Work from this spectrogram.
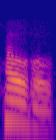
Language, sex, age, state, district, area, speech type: Marathi, male, 18-30, Maharashtra, Kolhapur, urban, conversation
